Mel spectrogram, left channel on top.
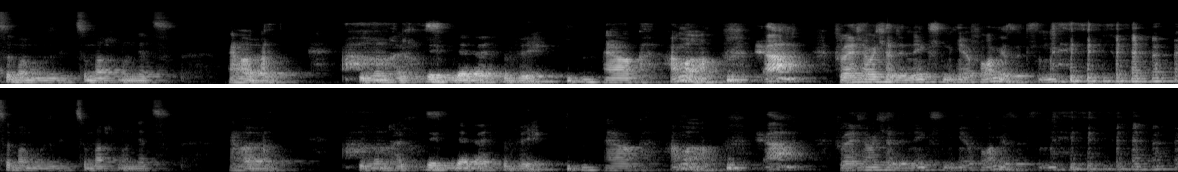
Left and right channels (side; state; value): right; quieter; 11.0 dB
